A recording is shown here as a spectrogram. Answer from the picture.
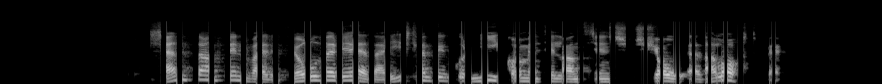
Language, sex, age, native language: Icelandic, male, 30-39, Icelandic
